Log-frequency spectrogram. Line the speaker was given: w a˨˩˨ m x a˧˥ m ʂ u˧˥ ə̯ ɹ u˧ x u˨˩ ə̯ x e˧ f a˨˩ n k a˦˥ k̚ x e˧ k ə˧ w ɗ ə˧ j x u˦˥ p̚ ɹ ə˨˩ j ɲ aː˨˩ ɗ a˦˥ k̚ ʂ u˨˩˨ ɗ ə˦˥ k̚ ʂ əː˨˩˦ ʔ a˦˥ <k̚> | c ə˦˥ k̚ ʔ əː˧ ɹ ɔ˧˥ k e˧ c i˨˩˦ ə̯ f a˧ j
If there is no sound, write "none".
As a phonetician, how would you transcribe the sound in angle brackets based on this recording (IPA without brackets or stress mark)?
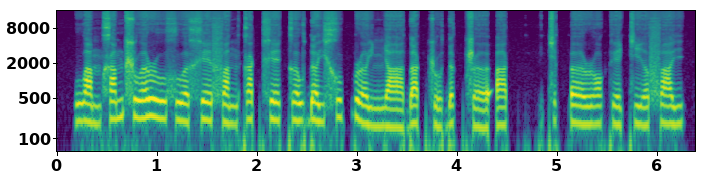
k̚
